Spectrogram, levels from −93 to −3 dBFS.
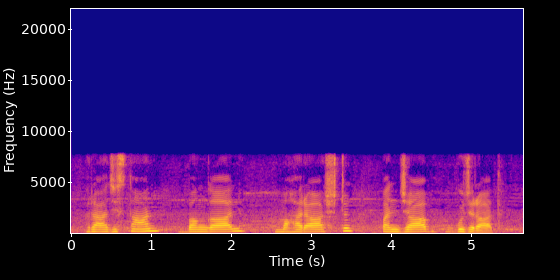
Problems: constant background noise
